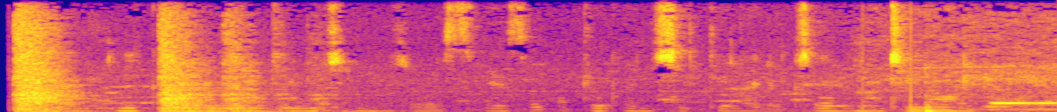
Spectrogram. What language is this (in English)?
Swahili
